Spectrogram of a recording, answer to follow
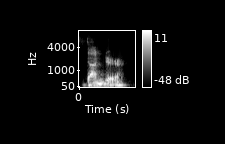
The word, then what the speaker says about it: dunder: this one and so when you see two underscores in the python world you actually pronounce that as dunder so this file is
